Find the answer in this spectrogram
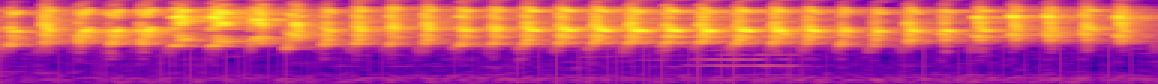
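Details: High, rapid, continuous chatter from a lovebird in the long-trill 'ngekek panjang' style, pulses evenly repeated several times a second without any gap.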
